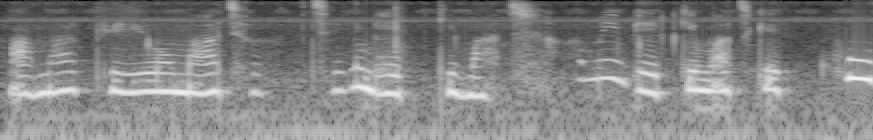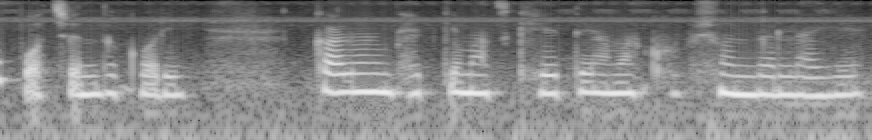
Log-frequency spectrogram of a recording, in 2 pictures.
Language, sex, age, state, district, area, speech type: Bengali, female, 30-45, West Bengal, Dakshin Dinajpur, urban, spontaneous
